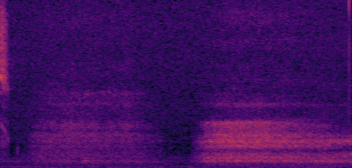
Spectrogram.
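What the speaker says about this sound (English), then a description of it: "Deep belly breaths." Deep belly breaths during a core-strength vinyasa yoga flow: a long, breathy exhale followed by a louder, rushing inhale-exhale, close to the microphone with no talking.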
